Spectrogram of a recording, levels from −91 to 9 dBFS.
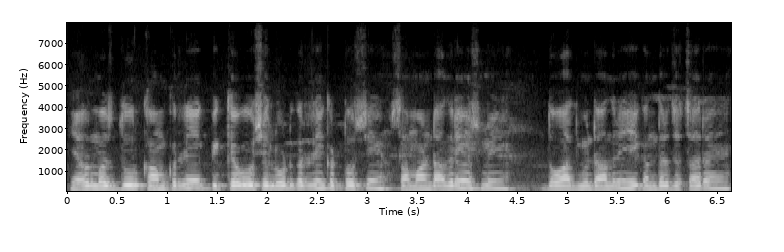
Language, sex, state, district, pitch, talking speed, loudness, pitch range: Hindi, male, Rajasthan, Bikaner, 175 Hz, 260 wpm, -14 LUFS, 165-180 Hz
